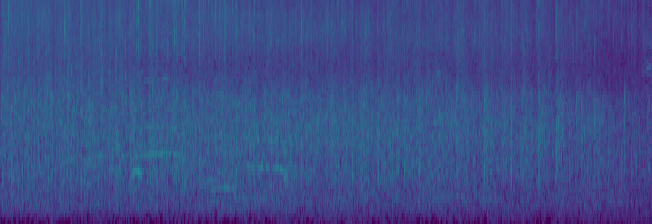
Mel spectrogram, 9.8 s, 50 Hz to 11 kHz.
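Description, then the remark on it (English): A church audience claps hands to thank God after 25 years, in sustained, dense applause, a steady wash of many overlapping claps that holds fairly even in loudness for the whole stretch, with no voices standing out. “Why don't we clap our hands real big tonight and thank God for after 25 years.”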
